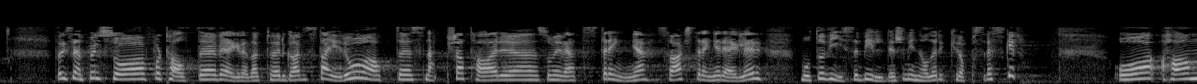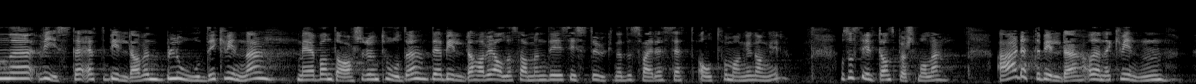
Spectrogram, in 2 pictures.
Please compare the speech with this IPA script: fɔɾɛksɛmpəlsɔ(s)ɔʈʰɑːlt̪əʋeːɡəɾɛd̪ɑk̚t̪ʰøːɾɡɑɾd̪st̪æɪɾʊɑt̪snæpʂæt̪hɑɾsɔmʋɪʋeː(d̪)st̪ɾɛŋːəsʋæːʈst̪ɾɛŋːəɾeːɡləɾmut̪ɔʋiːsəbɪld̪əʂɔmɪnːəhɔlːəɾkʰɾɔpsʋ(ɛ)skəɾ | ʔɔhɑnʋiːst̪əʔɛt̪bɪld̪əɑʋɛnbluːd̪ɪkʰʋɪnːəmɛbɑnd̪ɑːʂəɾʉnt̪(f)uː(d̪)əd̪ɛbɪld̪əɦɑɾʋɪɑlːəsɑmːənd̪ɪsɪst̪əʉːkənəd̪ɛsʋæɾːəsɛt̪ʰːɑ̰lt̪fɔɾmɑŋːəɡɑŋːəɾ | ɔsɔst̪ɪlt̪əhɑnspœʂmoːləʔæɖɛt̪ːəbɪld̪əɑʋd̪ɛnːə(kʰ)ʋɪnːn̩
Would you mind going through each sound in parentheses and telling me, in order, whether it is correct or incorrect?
incorrect, incorrect, correct, incorrect, correct, correct

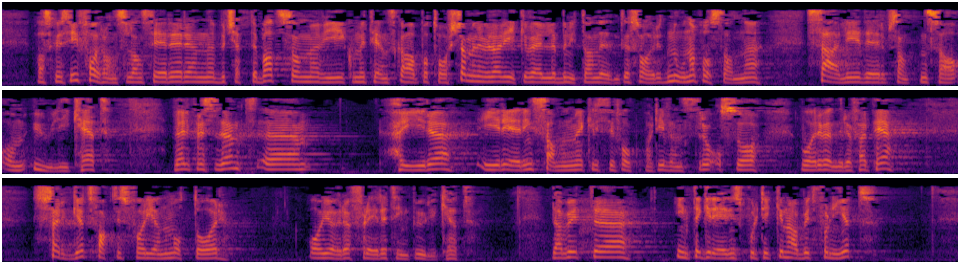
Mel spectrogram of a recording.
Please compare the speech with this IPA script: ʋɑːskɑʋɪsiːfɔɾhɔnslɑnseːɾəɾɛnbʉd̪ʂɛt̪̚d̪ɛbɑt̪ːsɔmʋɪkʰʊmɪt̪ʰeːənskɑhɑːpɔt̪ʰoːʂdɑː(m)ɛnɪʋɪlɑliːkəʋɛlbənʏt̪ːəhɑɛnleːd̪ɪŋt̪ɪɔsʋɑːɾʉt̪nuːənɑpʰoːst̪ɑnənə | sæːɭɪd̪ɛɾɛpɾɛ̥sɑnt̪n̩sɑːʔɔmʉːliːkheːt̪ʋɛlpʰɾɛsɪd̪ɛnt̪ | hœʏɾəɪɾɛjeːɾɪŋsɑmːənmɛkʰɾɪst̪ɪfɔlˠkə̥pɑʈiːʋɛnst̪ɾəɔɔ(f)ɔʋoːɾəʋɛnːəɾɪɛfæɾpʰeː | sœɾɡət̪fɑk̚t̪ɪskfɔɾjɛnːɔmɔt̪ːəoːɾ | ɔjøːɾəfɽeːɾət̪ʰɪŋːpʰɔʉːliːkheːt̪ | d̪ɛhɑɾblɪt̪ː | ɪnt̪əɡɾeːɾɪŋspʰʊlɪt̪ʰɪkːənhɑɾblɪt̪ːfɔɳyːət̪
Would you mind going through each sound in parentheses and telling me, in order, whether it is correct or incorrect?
correct, incorrect

